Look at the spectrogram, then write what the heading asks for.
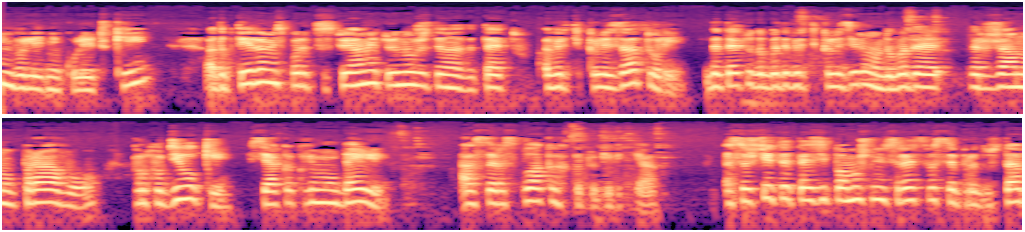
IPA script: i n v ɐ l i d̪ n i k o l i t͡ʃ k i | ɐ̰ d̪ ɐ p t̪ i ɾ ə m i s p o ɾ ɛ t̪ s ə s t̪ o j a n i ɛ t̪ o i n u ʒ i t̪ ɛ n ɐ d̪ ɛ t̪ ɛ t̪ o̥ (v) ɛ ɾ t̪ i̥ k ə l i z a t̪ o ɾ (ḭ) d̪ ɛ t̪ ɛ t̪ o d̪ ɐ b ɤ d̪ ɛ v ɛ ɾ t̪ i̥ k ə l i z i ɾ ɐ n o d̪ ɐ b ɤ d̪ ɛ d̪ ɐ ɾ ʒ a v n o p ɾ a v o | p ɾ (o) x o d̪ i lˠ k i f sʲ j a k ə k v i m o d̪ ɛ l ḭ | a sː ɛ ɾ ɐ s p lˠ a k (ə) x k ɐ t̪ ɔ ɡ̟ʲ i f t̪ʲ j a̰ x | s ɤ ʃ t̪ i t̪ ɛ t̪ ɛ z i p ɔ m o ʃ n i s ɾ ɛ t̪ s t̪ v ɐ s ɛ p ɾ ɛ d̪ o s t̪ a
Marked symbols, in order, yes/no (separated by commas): yes, yes, yes, yes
